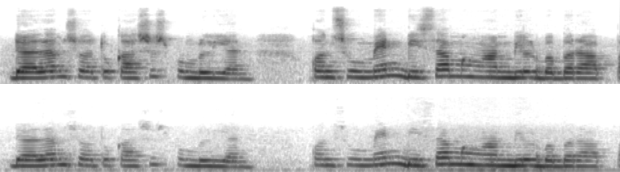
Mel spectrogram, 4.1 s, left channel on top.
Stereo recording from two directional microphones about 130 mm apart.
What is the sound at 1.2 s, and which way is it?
Speech, 25° left (ahead or behind).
